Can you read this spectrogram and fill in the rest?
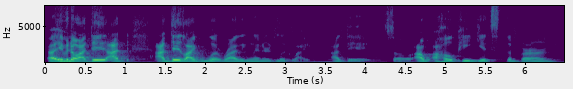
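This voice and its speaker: A man co-hosting a podcast, talking sports in a loose, slangy way with a voice that is going hoarse. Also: medium pitch, moderate pace, soft background music. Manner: loose, slangy, animated banter with fillers. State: losing his voice. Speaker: podcast co-host. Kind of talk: casual sports talk.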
